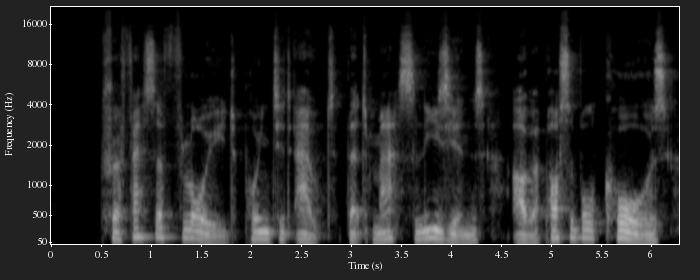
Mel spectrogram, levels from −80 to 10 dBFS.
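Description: No technical faults can be heard anywhere in this speech clip.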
